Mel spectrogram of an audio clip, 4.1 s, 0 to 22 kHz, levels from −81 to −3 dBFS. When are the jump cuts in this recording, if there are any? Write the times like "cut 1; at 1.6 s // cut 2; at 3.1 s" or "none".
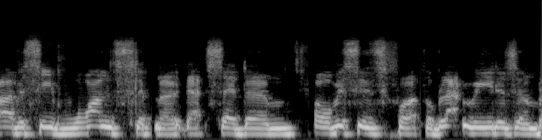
cut 1; at 1.1 s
